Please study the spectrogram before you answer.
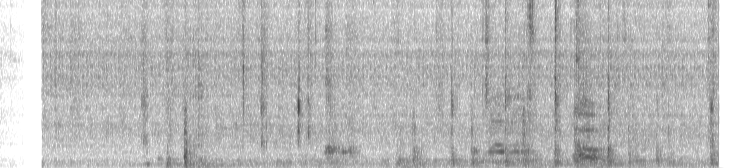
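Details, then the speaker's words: Irregular metallic clunks as a car door is rocked by hand, from loose hinge screws; suspected source of a rattle over bumps, hinge retightened. "So ayan po yung kalog niyan. So mabuti nga lang eh hinanap namin ng hinanap kasi ayan yung kalawang na yan ah pwedeng matanggal niya na yung o mapunit yung mismong pinagkakabitan niyang bisagra na yan kasi napakalaki na ng kalog."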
